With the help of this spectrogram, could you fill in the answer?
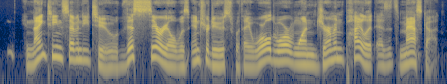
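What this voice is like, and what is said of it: Usual voice. Nothing is said of it.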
